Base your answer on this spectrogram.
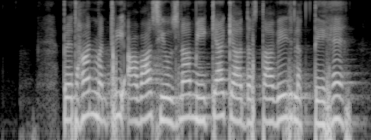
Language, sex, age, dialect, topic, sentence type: Hindi, female, 25-30, Hindustani Malvi Khadi Boli, banking, question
